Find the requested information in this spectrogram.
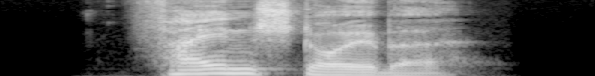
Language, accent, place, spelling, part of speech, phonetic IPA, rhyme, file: German, Germany, Berlin, Feinstäube, noun, [ˈfaɪ̯nˌʃtɔɪ̯bə], -aɪ̯nʃtɔɪ̯bə, De-Feinstäube.ogg
- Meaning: nominative/accusative/genitive plural of Feinstaub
